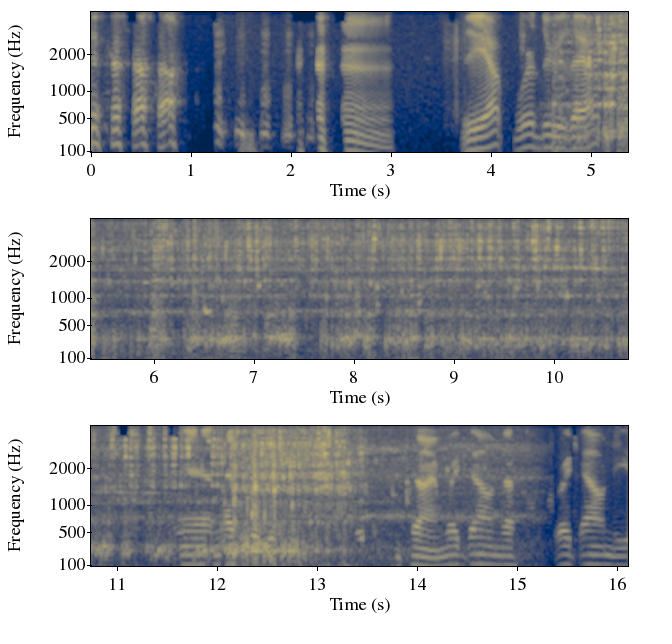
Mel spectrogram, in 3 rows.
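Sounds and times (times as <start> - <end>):
laughter: 0.0 - 2.9, 13.2 - 15.6
speech: 0.0 - 3.1, 3.7 - 7.0, 14.0 - 16.0
toilet flushing: 4.4 - 15.4.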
